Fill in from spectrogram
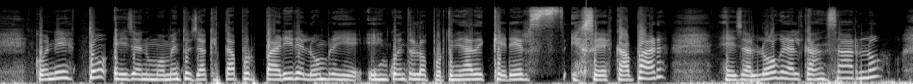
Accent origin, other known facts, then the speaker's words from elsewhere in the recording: Catamarca, Argentina; de Catamarca.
